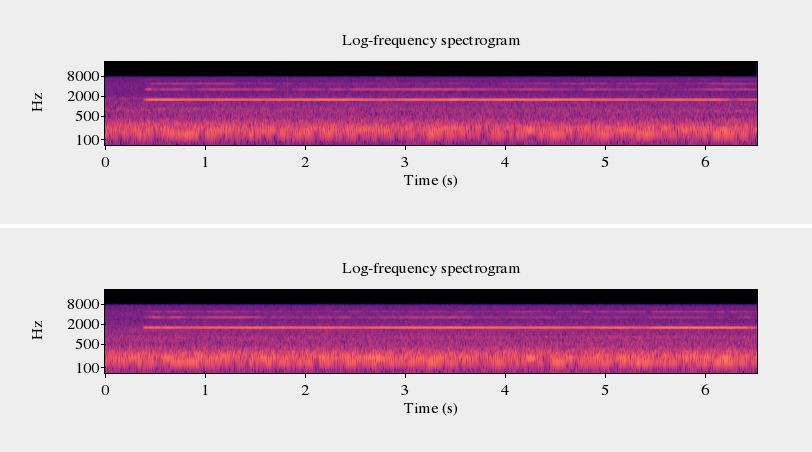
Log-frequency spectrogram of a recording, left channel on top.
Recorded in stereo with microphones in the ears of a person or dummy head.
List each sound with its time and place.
0.4 s a flute: 5° right (ahead or behind), 0.9 m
